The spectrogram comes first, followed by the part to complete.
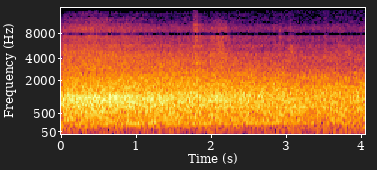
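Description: Steady rushing background noise with no distinct events, strongest in the middle range.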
